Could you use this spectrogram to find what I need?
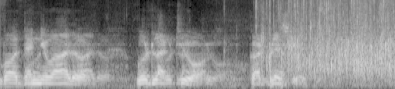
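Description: An elderly man speaks with animation through a microphone over loudspeakers.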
